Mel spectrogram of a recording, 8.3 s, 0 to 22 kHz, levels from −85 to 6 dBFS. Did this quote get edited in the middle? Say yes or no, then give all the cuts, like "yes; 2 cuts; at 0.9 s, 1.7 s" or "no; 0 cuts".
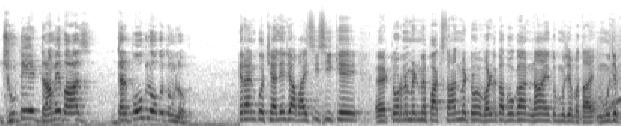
yes; 1 cut; at 3.2 s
